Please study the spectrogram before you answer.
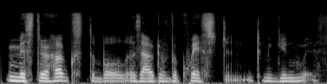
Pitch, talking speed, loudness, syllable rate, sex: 155 Hz, 185 wpm, -19 LUFS, 4.5 syllables/s, female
